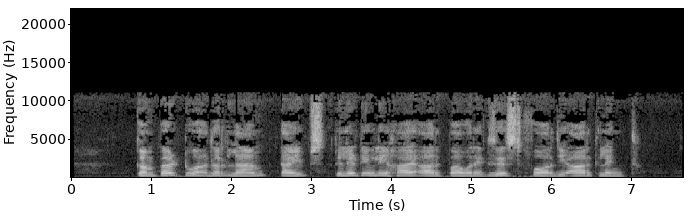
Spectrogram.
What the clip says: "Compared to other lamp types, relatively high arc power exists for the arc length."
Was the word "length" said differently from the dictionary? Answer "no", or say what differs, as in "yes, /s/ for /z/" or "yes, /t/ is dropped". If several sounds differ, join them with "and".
yes, /t/ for /θ/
